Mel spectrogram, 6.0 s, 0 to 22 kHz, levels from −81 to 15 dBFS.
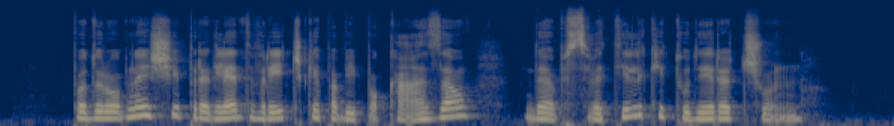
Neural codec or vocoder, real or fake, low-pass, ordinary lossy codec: none; real; 19.8 kHz; none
